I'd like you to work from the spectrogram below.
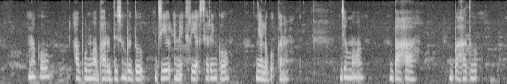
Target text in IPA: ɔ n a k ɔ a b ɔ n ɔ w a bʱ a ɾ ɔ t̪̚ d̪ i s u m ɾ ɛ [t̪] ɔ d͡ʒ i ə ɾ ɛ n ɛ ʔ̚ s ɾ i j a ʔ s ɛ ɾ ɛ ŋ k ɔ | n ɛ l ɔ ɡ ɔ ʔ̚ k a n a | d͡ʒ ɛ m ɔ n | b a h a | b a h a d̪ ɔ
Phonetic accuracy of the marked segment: incorrect: d̪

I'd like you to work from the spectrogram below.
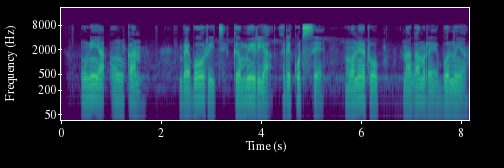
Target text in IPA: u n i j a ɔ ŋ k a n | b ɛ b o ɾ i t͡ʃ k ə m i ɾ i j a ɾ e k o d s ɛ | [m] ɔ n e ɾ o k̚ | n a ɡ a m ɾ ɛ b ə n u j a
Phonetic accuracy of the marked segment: correct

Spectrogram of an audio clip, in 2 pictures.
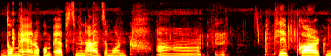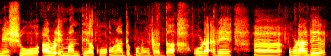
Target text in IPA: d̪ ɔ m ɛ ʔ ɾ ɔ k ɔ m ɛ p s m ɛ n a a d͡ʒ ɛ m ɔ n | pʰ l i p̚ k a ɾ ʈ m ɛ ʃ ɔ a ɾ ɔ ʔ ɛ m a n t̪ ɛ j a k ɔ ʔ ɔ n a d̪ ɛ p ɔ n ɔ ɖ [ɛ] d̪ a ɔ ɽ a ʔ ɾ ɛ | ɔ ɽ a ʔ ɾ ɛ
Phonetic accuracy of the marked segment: incorrect: a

